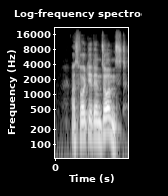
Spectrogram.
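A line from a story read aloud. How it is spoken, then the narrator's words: Student calling out. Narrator (German): rief der Student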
